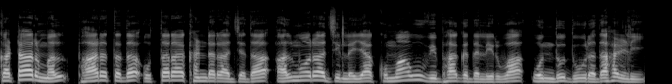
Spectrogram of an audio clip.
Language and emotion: Kannada, neutral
